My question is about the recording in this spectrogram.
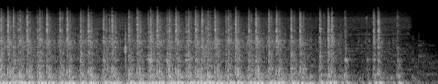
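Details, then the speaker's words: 1956 Chrysler Windsor engine, not run in at least 5 years, starter just reinstalled: rough, uneven firing with loud irregular pops that fades and stops, running only on fuel poured in; fuel starvation stall, filter possibly clogged. "We just kind of wanted to see if we could get it running for the guy that had us put a starter in it, which you put enough fuel in it, she wants to run. If she had constant fuel, she'd stay running."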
